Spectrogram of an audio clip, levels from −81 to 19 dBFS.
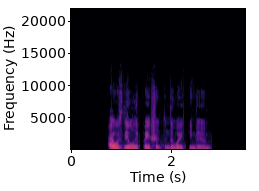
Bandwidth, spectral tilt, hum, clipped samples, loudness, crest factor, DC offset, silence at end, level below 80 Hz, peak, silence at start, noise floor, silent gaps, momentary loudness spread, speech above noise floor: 13.5 kHz; -5 dB/octave; none; under 0.1%; -34 LUFS; 22 dB; under 0.1%; 0.7 s; -78 dBFS; -14 dBFS; 0.75 s; -87 dBFS; none; 13 LU; 53 dB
